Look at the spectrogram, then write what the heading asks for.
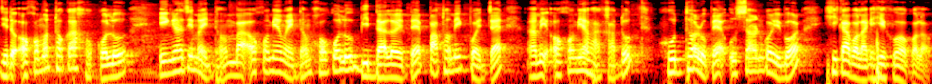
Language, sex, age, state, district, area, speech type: Assamese, male, 30-45, Assam, Dhemaji, rural, spontaneous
